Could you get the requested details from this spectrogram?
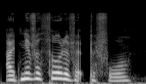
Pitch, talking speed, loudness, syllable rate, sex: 215 Hz, 245 wpm, -16 LUFS, 7.3 syllables/s, female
